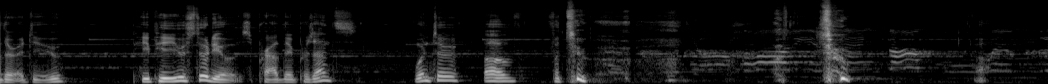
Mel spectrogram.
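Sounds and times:
speech: 0.0 - 3.6, 4.2 - 6.8, 8.2 - 8.6
soft sustained tonal background: 0.0 - 10.4
single sharp sneeze: 7.8 - 8.6.

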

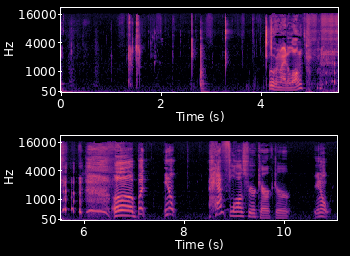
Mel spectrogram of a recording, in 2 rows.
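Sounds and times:
sipping an energy drink from a can: 1.3 - 2.1
speech: 4.2 - 5.4, 6.1 - 7.9, 8.6 - 11.0.

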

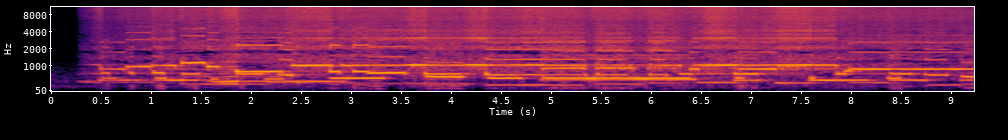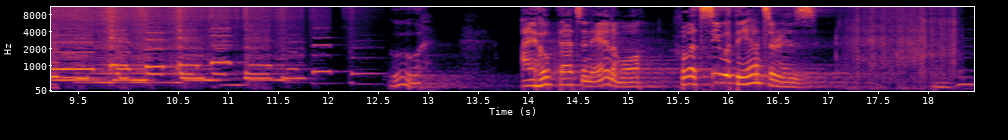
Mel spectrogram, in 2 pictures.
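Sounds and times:
steam calliope playing a lively melody: 0.4 - 11.6
speech: 14.5 - 16.9.

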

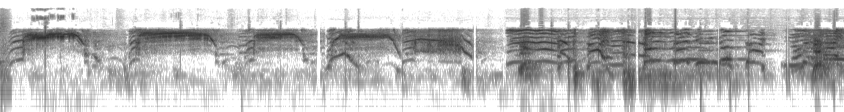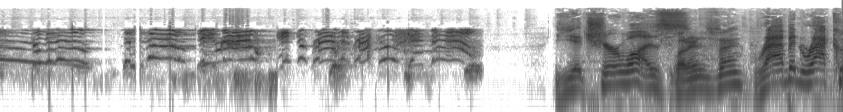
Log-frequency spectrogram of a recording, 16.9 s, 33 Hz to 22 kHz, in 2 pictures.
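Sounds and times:
five-year-old girl screaming during a rabid raccoon attack: 0.0 - 6.7, 8.0 - 13.3
speech: 14.2 - 16.8.

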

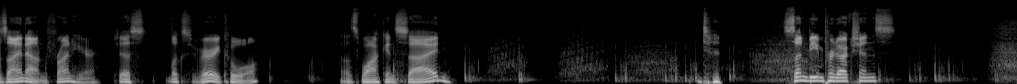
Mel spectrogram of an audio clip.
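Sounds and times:
speech: 0.0 - 2.7, 3.4 - 4.8, 7.0 - 9.0
horse whinnying: 4.7 - 8.3, 9.9 - 10.1.

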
